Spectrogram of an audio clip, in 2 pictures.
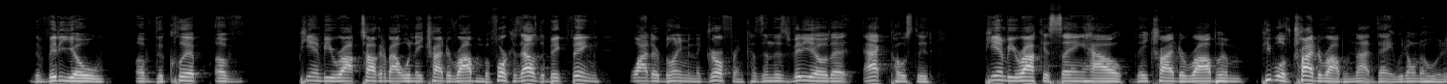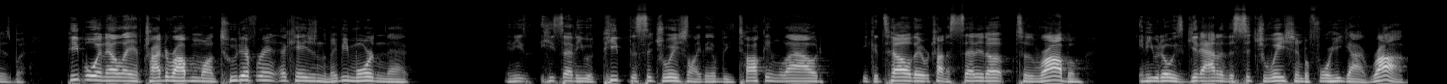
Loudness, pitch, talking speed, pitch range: -22 LUFS, 150 Hz, 245 wpm, 135-165 Hz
